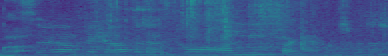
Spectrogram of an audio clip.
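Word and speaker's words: الضالين: اگر آپ ولا ضالین کہیں گے، آپ دقت سے آپ انشاءاللہ تعالی تجوید کے قوانین میں جا کے دیکھیں، زین اور ضاد میں اشتباہ ہوتا ہے. اس زین اور ضاد کا اشتباہ سے بچنے کے لیے قرآن نے آ کے اس کا تلفظ دال جیسا کیا ہے. دال جیسا ہے، دال نہیں ہے. دیکھیں ولا ضالین دال ہے، اما ولا ضالین دال جیسا لگتا ہے، دال نہیں ہے.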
